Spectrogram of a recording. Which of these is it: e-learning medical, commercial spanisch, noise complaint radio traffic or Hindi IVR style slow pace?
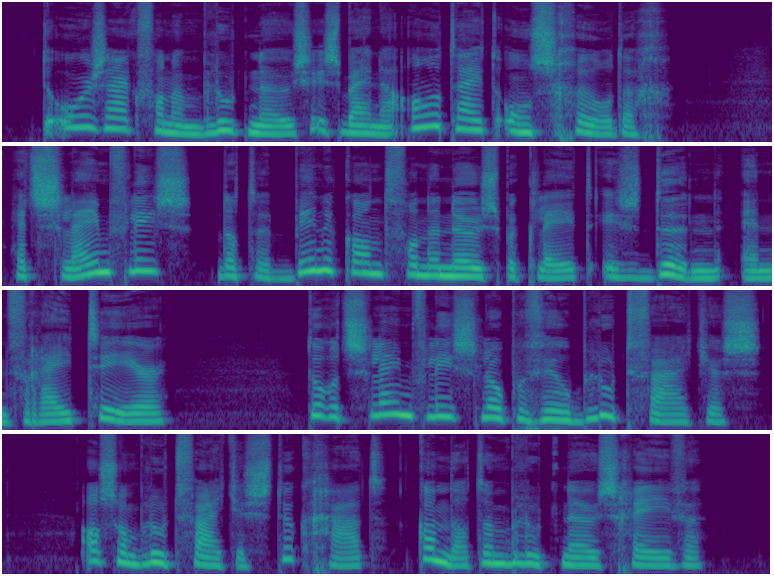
e-learning medical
